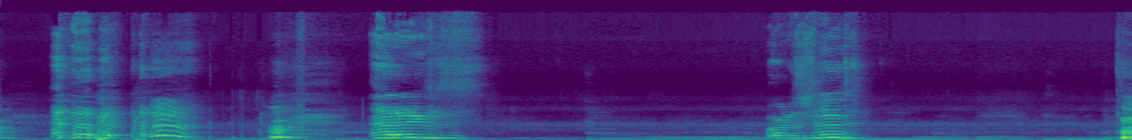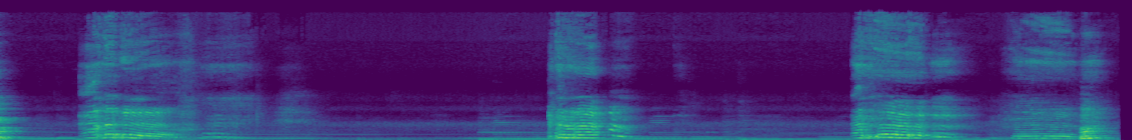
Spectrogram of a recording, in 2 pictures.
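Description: Repeated short, abrupt vocal catches in a baby, mixed with laughing sounds and adult talk: hiccups.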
